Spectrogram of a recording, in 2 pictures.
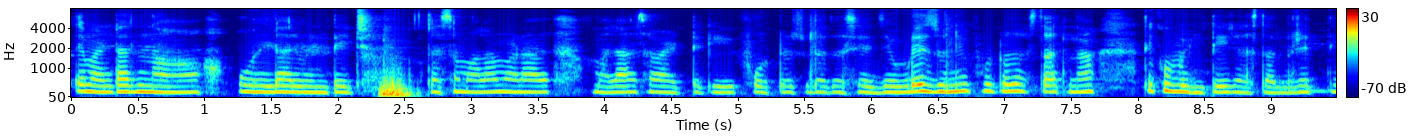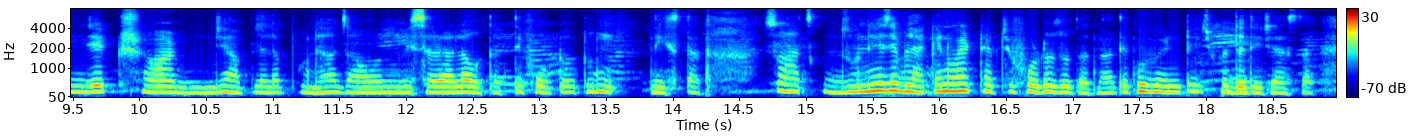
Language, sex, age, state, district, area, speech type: Marathi, female, 30-45, Maharashtra, Mumbai Suburban, urban, spontaneous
